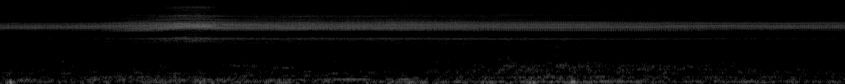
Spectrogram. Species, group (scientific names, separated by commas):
Cicada barbara, Cicadidae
